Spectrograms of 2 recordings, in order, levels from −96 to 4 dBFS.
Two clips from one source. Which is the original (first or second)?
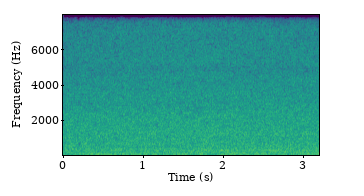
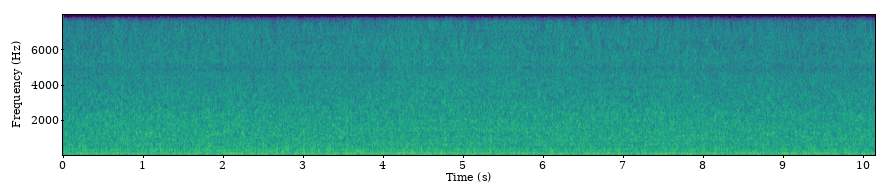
first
